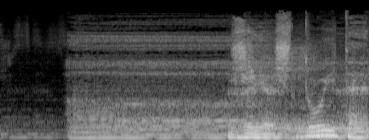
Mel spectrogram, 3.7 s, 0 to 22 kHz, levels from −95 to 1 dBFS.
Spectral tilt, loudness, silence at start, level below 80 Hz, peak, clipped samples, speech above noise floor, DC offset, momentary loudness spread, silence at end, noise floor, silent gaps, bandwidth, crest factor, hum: -6 dB/octave; -23 LUFS; 0.2 s; -38 dBFS; -6 dBFS; under 0.1%; 30 dB; under 0.1%; 16 LU; 0 s; -48 dBFS; none; 15 kHz; 16 dB; none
